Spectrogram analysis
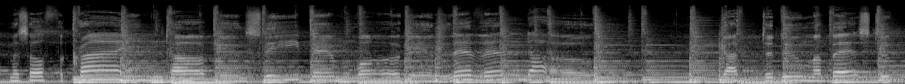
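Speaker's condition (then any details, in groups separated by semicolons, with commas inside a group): No condition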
